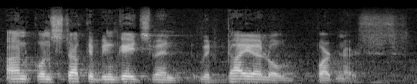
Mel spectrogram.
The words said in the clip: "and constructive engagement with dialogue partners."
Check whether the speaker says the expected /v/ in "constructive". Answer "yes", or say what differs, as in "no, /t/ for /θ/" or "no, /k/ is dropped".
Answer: no, /b/ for /v/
